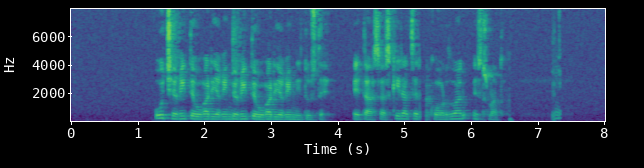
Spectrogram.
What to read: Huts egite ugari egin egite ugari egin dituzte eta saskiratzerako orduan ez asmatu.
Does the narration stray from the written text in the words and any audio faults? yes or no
yes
